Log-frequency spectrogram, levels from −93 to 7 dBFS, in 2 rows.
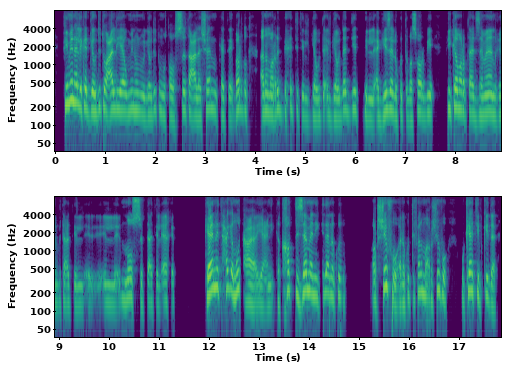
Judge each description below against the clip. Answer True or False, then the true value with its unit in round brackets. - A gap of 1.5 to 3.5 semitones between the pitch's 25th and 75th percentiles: False (4.3 semitones)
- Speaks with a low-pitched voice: False (170 Hz)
